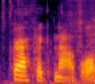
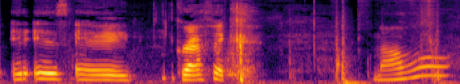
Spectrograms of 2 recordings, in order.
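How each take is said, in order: First: Graphic novel said falling, as a confirmed fact; settled statement. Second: Trailing up, asking if it's called a graphic novel; guessing the name with a questioning rise; unsure rising question. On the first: Naming the book type for viewers, falling and sure. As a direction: land Graphic novel firmly downward. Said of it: "That's what those are called". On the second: Checking the term with viewers, unsure and rising. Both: Real, not acted.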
